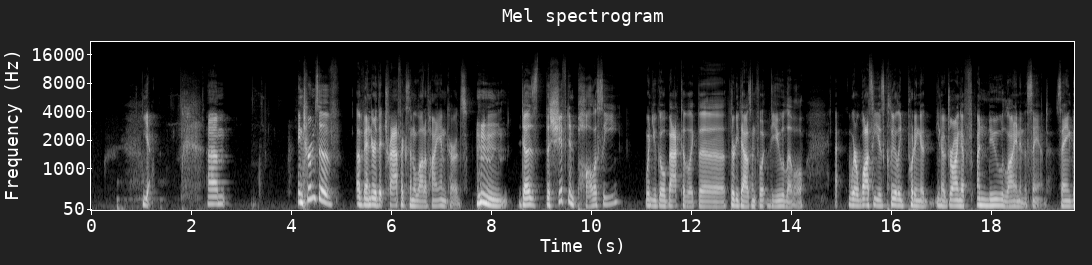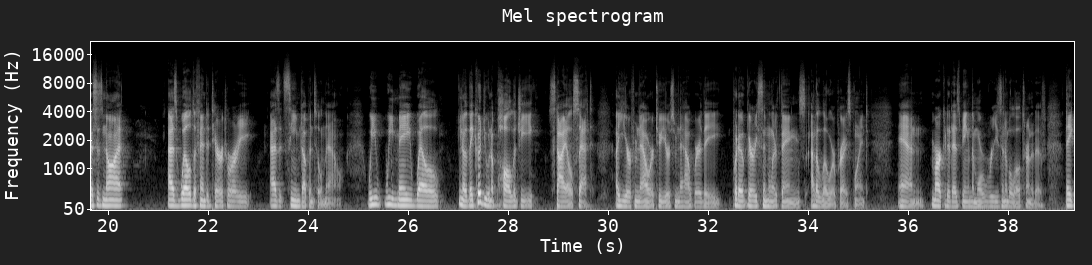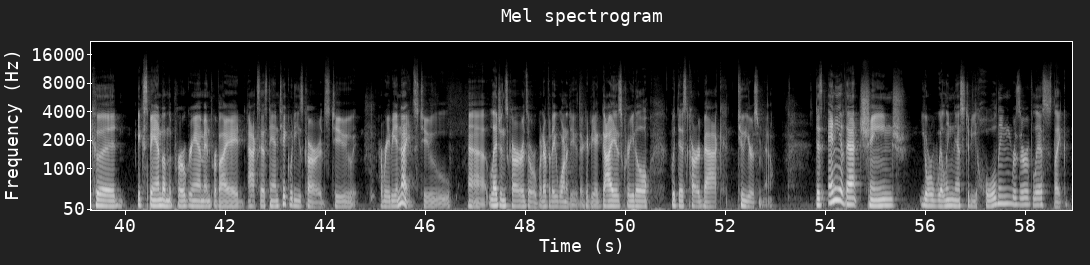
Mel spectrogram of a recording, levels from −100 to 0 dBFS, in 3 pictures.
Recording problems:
muffled; slightly; fading above 3 kHz

